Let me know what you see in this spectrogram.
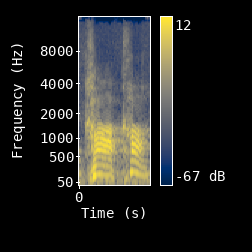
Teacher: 이 기역은 한 묶음으로 어금니에서 나오는 소리다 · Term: 어금니 소리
